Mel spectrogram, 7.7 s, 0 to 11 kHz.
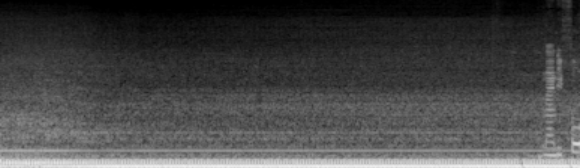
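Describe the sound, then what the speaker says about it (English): An idling Suzuki F6A engine with its cooling fan running hard gives a steady, close rumble and whirr that holds constant throughout, with a brief rattle near the end. "You can hear the fan working real hard."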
